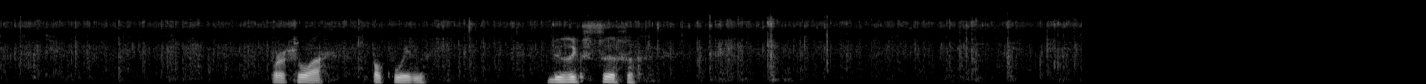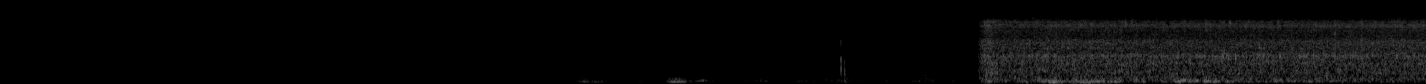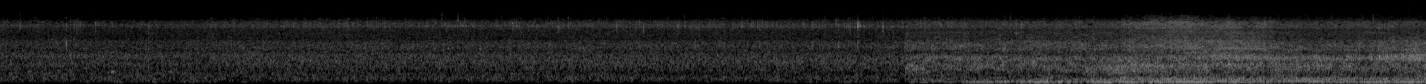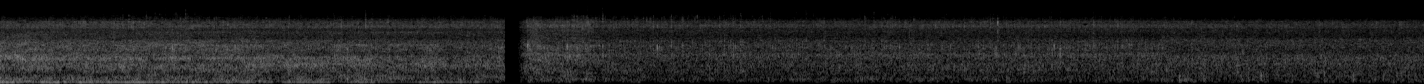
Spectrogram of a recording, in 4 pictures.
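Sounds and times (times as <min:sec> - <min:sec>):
steady rain falling: 0:00.0 - 0:10.8, 0:24.1 - 0:57.0
water running off eave: 0:00.0 - 0:10.8, 0:24.0 - 0:56.8.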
